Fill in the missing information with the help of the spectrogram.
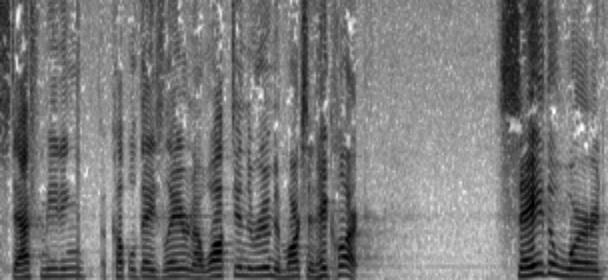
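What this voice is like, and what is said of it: Southern American accent. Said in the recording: “my accent betrayed how southern I am”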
